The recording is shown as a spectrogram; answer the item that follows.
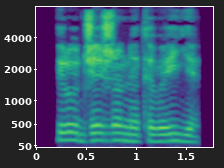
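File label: kurdish; iro cejna neteweyi ye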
